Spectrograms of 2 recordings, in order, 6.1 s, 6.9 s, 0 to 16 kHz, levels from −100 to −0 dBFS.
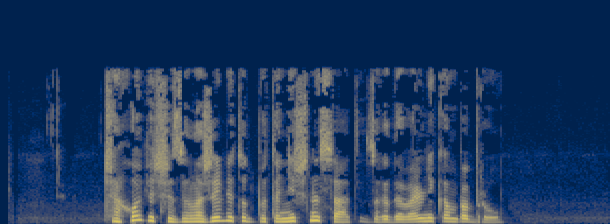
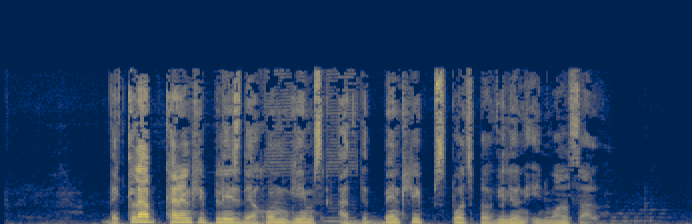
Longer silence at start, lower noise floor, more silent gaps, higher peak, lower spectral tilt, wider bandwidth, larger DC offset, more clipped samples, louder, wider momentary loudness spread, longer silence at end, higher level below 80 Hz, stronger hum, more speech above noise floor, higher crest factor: about the same, 1.05 s vs 1.05 s; about the same, -68 dBFS vs -67 dBFS; neither; about the same, -2 dBFS vs -2 dBFS; about the same, -4 dB/octave vs -4 dB/octave; about the same, 11.5 kHz vs 11.5 kHz; neither; neither; first, -20 LUFS vs -25 LUFS; second, 11 LU vs 17 LU; first, 1.15 s vs 1 s; second, -70 dBFS vs -52 dBFS; neither; first, 48 dB vs 42 dB; about the same, 20 dB vs 24 dB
